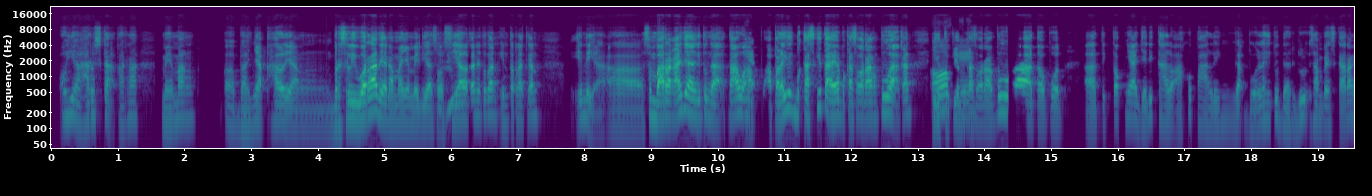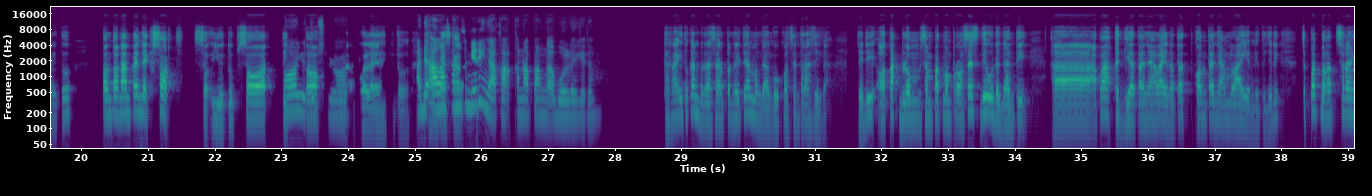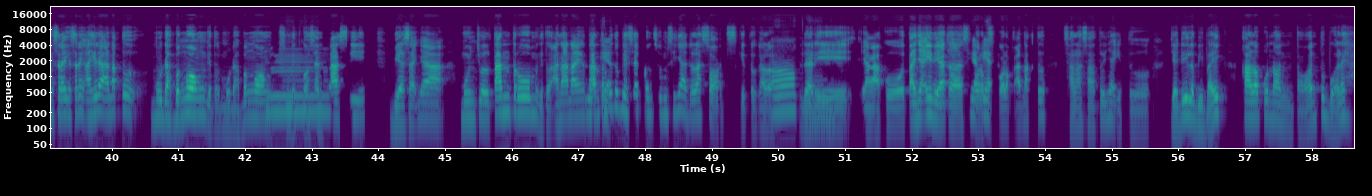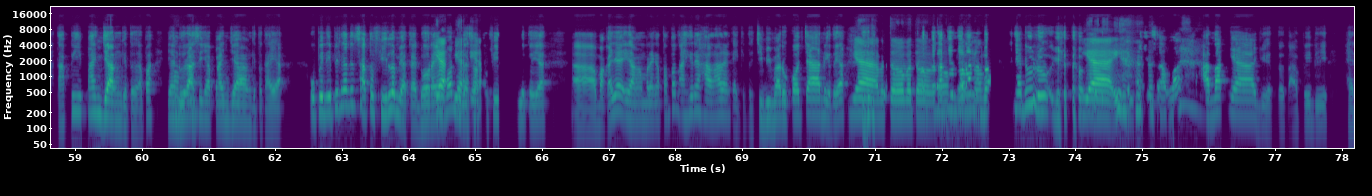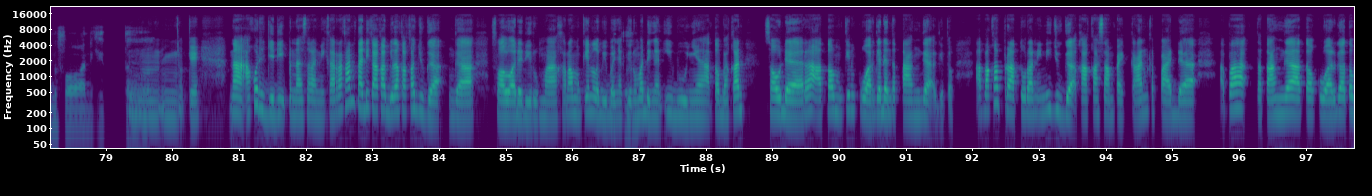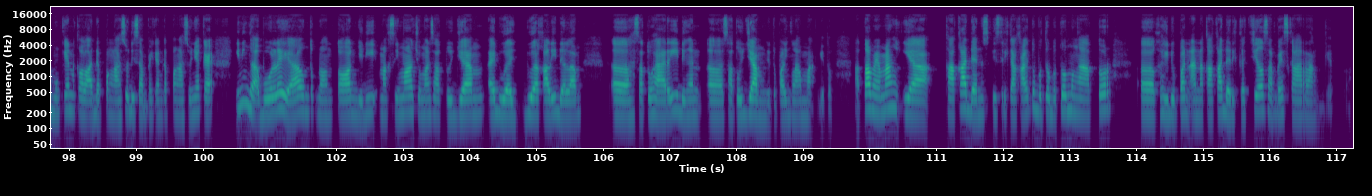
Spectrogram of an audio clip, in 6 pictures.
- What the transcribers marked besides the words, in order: other background noise; other noise; drawn out: "Mmm"; tapping; laughing while speaking: "Yang ditonton"; laughing while speaking: "iya"; laugh; laughing while speaking: "gitu"
- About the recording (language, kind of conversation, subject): Indonesian, podcast, Bagaimana keluarga Anda mengatur waktu layar untuk anak-anak?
